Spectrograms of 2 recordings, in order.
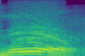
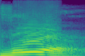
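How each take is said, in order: No difference in how they are said.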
